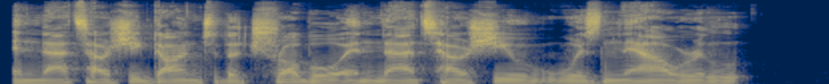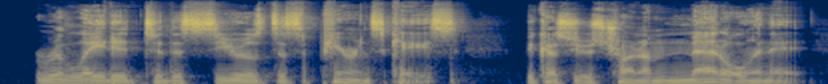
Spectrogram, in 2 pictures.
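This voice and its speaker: A young man with a deep voice chats casually on a livestream, his intonation fairly even and his pace moderate. He reacts to a game's story with informal, joking, sweary commentary.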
